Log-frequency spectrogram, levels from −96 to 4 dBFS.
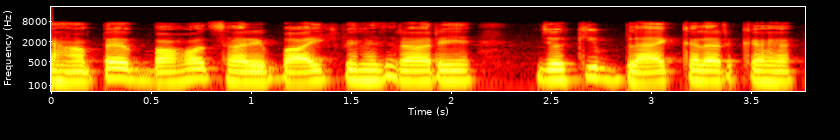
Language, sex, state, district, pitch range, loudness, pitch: Hindi, male, Jharkhand, Garhwa, 130-145 Hz, -16 LUFS, 135 Hz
